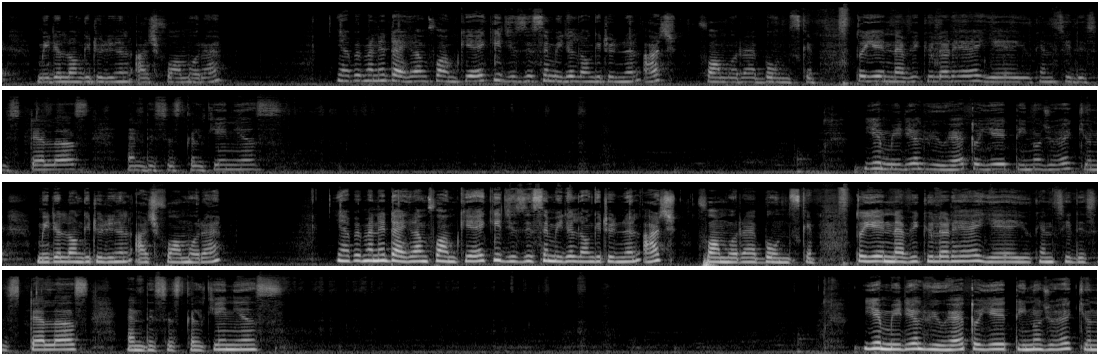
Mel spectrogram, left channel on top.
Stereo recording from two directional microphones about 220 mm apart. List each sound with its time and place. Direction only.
0.1 s a woman's voice: 45° right (ahead or behind)
19.1 s a woman's voice: 40° right (ahead or behind)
